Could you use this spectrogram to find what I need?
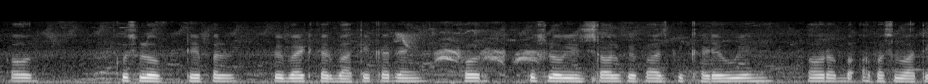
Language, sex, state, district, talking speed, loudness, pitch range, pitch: Hindi, male, Uttar Pradesh, Deoria, 170 wpm, -16 LUFS, 140-150 Hz, 145 Hz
